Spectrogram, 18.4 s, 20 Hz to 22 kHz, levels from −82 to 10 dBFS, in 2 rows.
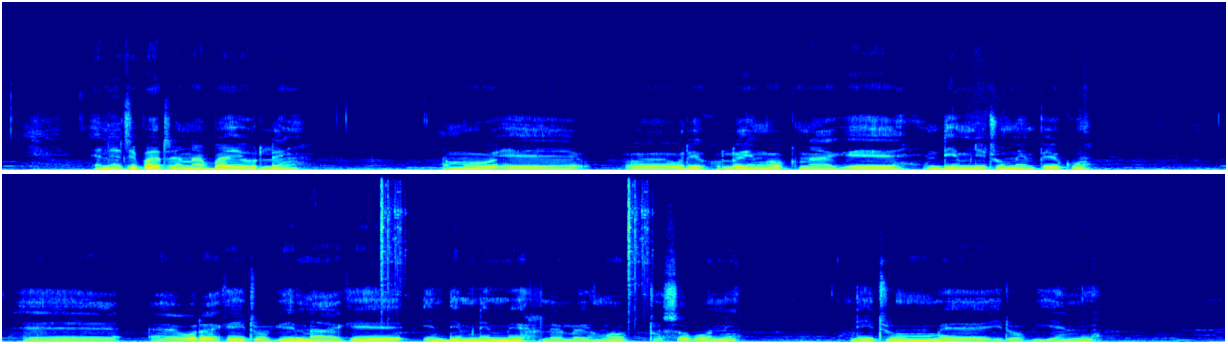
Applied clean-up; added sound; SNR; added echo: none; Coin (dropping); 11 dB; none.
